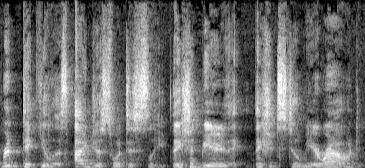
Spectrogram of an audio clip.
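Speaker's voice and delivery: high-pitched, mock-indignant AI; Exuberant Witness. Voices monitor refusing to believe news.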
